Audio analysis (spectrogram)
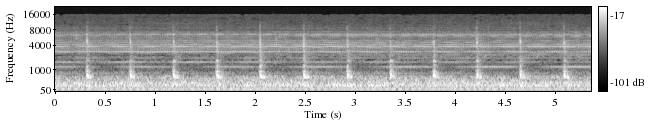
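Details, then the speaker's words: Old IBM 330 450 DX2 PC running Windows 95, 3.5-inch floppy drive reading a disk to open one picture: crisp, even ticks a bit over two per second over steady fan hum as the head steps; normal read clicking. "hear it clicking it's reading mechanically it's reading that uh floppy disk"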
